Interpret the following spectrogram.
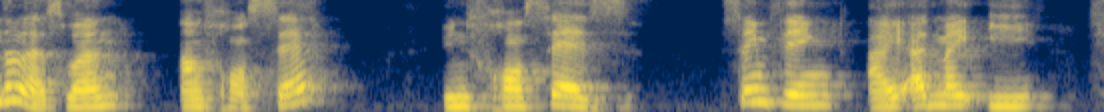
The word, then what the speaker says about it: Française: Une Française, Z sound. Why? Because now the S is between the I and the E, so I need to pronounce it. Un Français, une Française.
